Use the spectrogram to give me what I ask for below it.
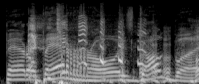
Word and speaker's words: pero: Perro with two R's is a dog. – Pero is how you say it, yeah. Pero or perro. – Pero. – Double R. – Yeah, if they really roll the R's, you got a dog.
